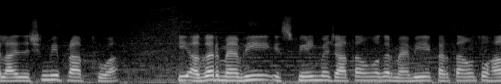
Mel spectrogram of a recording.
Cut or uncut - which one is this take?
uncut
